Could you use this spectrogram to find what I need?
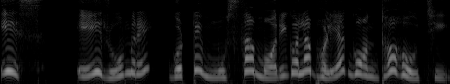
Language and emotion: Odia, disgusted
